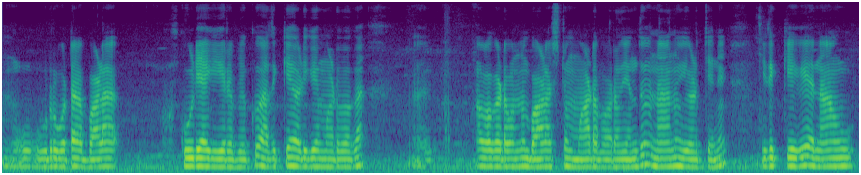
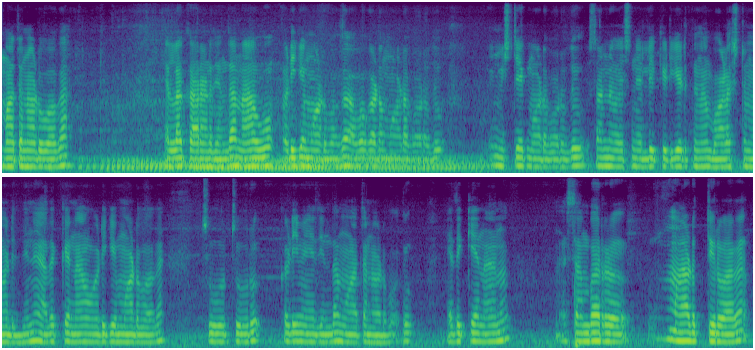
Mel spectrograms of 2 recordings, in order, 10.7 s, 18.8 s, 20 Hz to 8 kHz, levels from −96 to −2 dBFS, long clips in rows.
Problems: none marked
